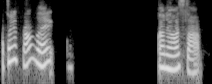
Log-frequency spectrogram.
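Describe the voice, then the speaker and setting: Woman from the US, giggly, high with a gravelly fry, dry mic, casual online chat. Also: very animated, unhurried, dry recording. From United States. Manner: giggly, chimes in with short remarks. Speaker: panel member.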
